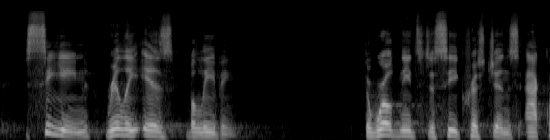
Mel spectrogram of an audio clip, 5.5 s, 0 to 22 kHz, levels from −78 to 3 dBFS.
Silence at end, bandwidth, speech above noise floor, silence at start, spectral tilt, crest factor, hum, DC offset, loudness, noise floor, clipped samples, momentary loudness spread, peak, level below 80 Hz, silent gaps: 0 s; 16 kHz; 48 dB; 0.25 s; -4.5 dB/octave; 20 dB; none; under 0.1%; -31 LUFS; -78 dBFS; under 0.1%; 9 LU; -12 dBFS; -80 dBFS; none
